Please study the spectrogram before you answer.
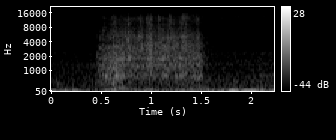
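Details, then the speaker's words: Old Toshiba CD-ROM drive in a '90s desktop reading a CD-R: one-second rough whirring rush as disc spins up and is read, then quiet; noisy but working drive. "Grumpy as it is. Sounds like it's happy about it. Yep, sure is."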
